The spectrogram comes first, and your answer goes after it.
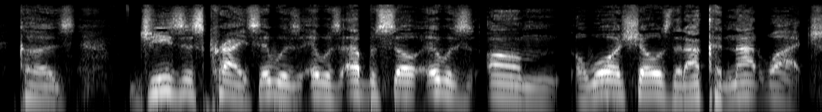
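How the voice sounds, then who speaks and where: A man with a Brooklyn accent at a moderate pace, ordinary pitch variation and a quiet background. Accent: Brooklyn New York. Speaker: podcast host. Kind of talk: casual banter, comedic. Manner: joking, irreverent.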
